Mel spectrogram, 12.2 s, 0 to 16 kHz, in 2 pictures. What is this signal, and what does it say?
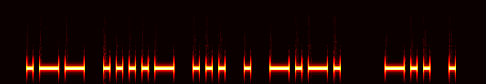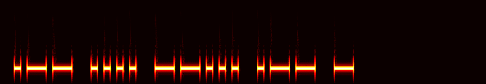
Morse code, heard as a keyed tone, about 15 wpm, 700 Hz. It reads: W4SEC DE WH7WT
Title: USA Callsign DE Callsign - 5 Characters - 15wpm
